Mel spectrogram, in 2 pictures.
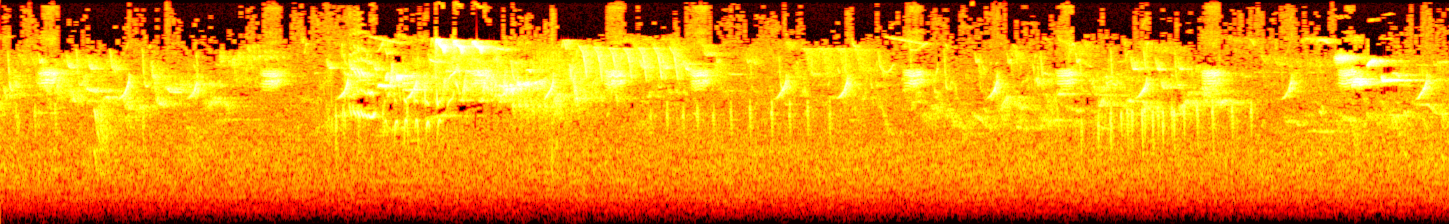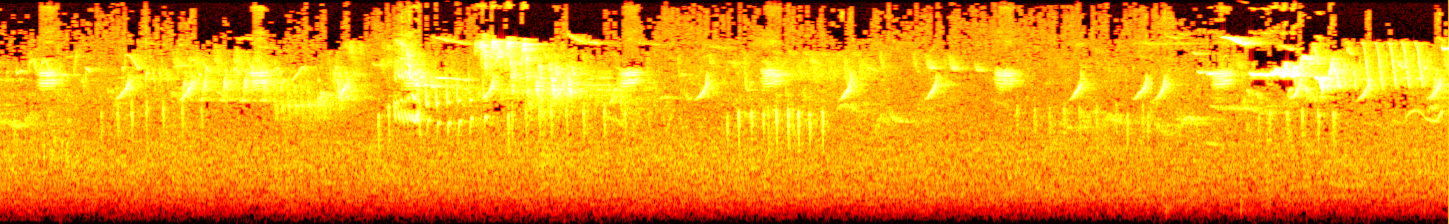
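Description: Birdsong: several small birds chirping and trilling without a break, short whistled notes and fast trills overlapping.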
